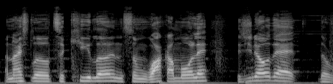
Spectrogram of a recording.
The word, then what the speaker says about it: guacamole: If you want to say it properly, don't put the hard G on there. Like a W, guacamole.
